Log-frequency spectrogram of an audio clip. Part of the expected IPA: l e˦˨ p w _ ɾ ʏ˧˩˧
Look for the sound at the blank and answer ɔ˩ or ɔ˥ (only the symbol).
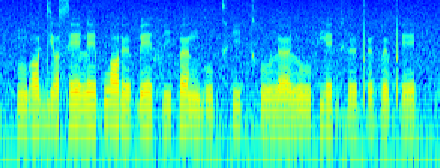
ɔ˥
